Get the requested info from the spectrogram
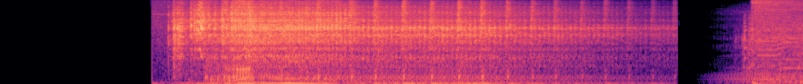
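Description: Short intro sound mixing music with a motorcycle engine, with a low rumble and a regular ticking about seven times a second. It starts about a second in and fades over about four seconds before cutting off.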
